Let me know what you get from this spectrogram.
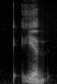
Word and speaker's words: Ed: Det är, det är verkligen så, det berättade när jag kommenterade Frölunda då, där så slog Johanna Dahlén fast för mig att det verkligen ska vara Ed, ja, eller Edström ska du väl egentligen Edström.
